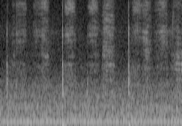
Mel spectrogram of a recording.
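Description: A pen writes on glued cardboard up close, making quiet, scratchy strokes with a few sharper taps as it lifts and lands, and no one speaks.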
